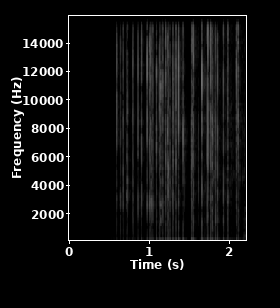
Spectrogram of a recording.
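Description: Sound effect of an animated logo intro: after about half a second of silence, a rapid flurry of clicks and hits that grows louder.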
